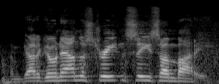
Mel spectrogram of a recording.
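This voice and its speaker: A man's voice: sits high, animated, fast talker, bright, forceful tone. A man playing a pompous, easily enraged boss in a live re-enacted 1940s radio comedy, formal, fussy and sarcastic. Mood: exasperated. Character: pompous, exasperated male boss, courtly to ladies, easily enraged.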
